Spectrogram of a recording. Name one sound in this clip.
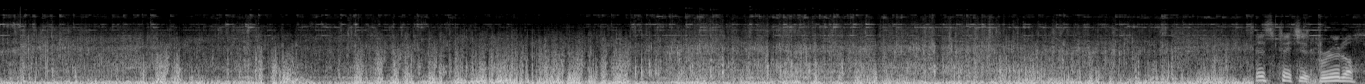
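Wind rushes loudly past while riding downhill fast.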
